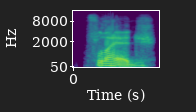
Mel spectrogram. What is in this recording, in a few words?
"fledge", American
